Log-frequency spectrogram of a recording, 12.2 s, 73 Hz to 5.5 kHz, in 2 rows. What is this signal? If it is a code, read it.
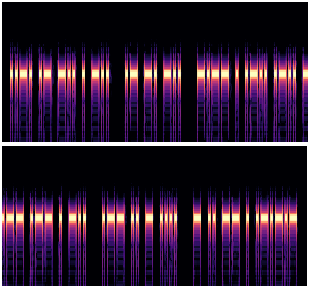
Morse code, heard as a keyed tone, about 25 wpm, 600 Hz. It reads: FADED AND YELLOWED WITH TIME.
